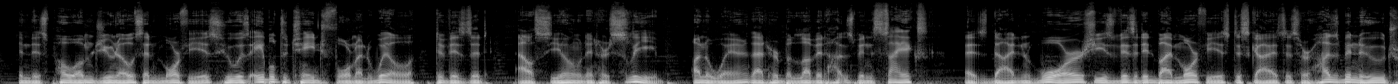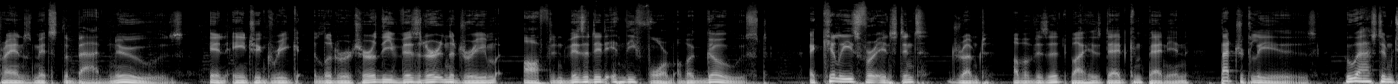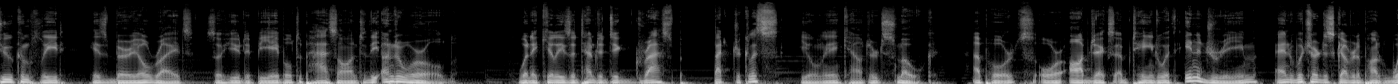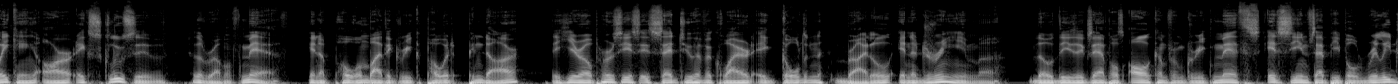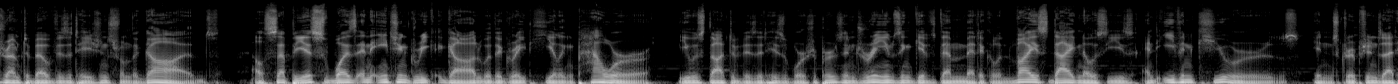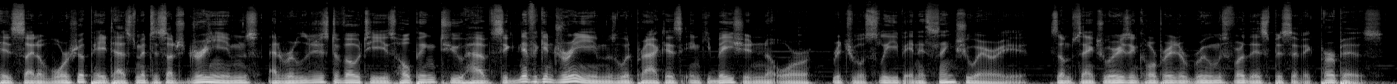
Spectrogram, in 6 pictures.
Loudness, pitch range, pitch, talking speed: -21 LUFS, 75-90 Hz, 80 Hz, 165 wpm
